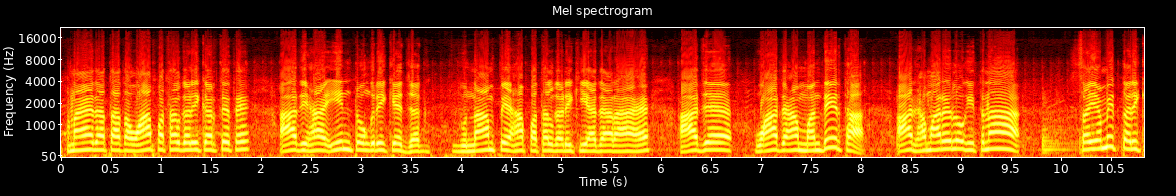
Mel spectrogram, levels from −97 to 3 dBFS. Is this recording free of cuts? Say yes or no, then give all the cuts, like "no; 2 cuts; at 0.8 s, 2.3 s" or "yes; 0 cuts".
yes; 0 cuts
